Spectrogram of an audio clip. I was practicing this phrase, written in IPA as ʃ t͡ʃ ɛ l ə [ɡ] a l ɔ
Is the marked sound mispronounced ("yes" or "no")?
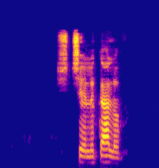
yes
